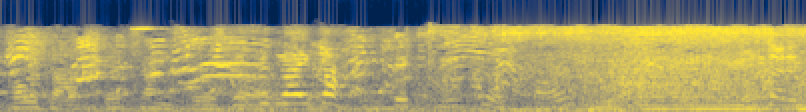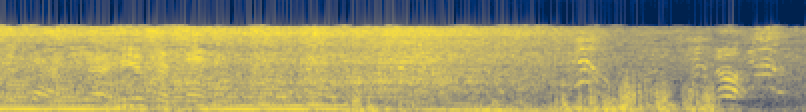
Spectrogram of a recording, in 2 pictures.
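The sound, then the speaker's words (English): A car engine revs and roars, surging loudly for several seconds while agitated voices talk and shout over it amid street noise, as two girls hijack an Uber Eats driver's car. “Okay, so what happened after, so those two girls hijacked this Uber Eats driver's car.”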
